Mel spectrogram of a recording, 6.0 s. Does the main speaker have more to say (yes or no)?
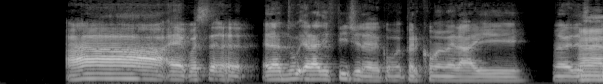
no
